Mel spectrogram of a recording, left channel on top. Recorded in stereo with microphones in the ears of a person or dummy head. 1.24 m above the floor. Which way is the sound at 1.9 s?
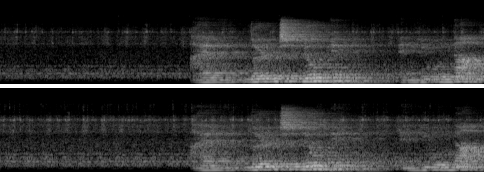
15° left (ahead or behind).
